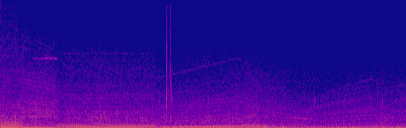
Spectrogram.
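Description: Synthetic-sounding van engine in Project Zomboid with stepped tonal pitch shifts as gears change, humming and droning steadily throughout, no voices.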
